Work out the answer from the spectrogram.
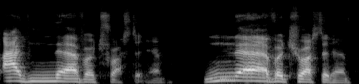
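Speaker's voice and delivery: very slow, every word weighed; slow, deliberate distrust; slow emphatic. Real, not acted. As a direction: drag it out, dead serious. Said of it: "emphatic repeat".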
